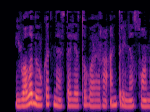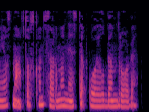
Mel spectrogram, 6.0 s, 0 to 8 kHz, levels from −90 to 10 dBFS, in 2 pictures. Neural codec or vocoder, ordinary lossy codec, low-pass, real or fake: none; MP3, 24 kbps; 7.2 kHz; real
